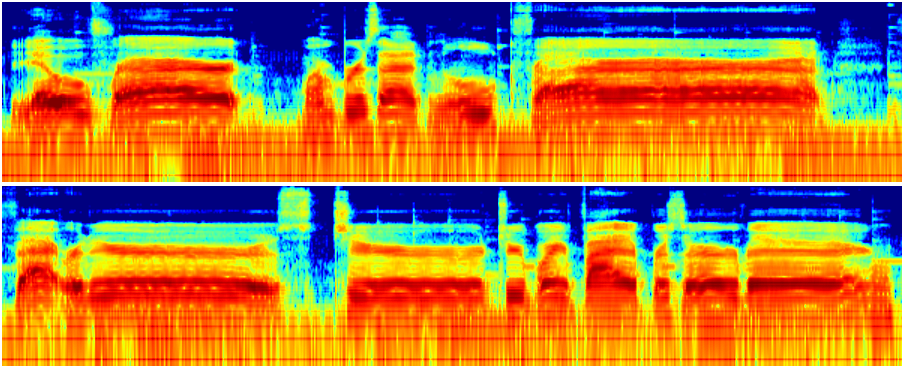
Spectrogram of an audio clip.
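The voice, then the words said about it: Cow-like character voice. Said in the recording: “Let's try a cow like voice.”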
